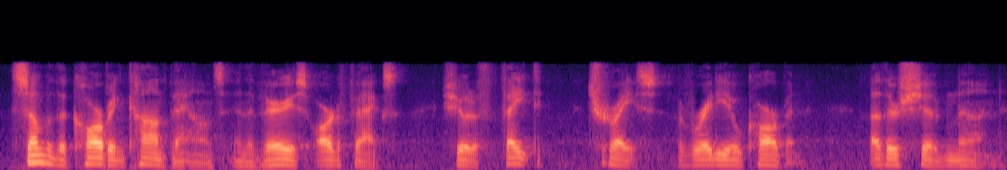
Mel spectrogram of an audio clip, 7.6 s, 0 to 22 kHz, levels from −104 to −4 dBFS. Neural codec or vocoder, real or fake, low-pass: codec, 16 kHz in and 24 kHz out, 0.6 kbps, FocalCodec, streaming, 4096 codes; fake; 5.4 kHz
